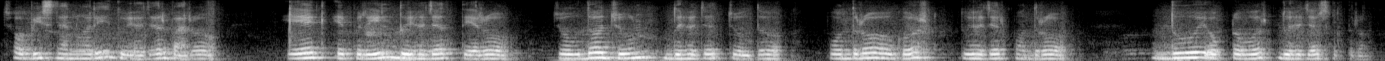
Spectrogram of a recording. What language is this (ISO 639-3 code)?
ori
